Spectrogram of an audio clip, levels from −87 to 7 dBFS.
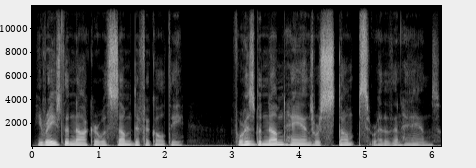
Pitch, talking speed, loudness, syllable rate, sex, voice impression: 110 Hz, 155 wpm, -18 LUFS, 4.7 syllables/s, male, masculine, adult-like, tensed, slightly weak, soft, cool, calm, reassuring, slightly wild, kind, modest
